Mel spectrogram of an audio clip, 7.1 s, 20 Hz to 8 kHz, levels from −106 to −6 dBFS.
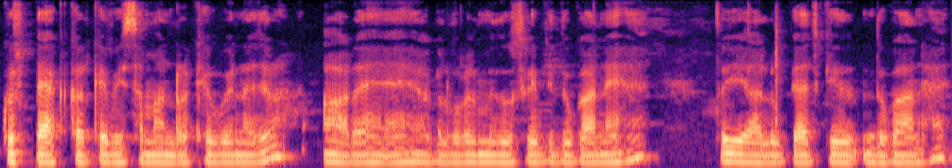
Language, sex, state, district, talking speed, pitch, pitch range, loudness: Hindi, male, Chhattisgarh, Raipur, 210 wpm, 90 Hz, 90-95 Hz, -20 LUFS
